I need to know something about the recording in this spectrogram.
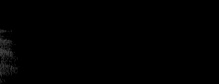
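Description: Near silence, with a faint computer mouse click.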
